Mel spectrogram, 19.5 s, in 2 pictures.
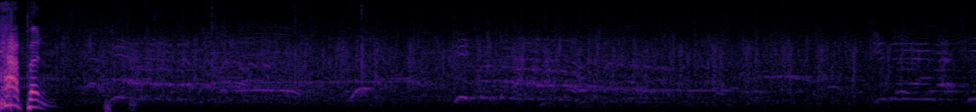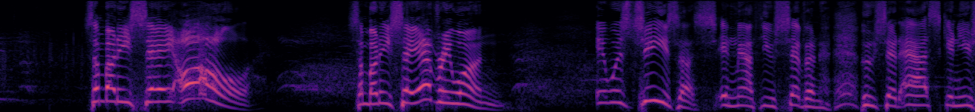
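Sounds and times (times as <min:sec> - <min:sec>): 
audience clapping hands: 0:00.0 - 0:11.5
speech: 0:00.1 - 0:00.6, 0:10.6 - 0:12.3, 0:13.2 - 0:14.8, 0:15.7 - 0:19.4.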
